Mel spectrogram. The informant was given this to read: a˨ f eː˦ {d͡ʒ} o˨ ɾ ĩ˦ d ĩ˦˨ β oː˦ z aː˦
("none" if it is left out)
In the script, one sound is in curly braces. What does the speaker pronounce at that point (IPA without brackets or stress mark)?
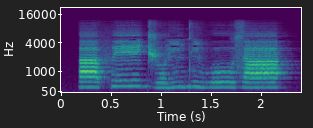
d͡ʒ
